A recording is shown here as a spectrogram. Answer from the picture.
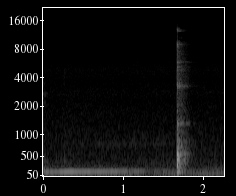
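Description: A ceramic spoon clinks once against a porcelain tea-tasting bowl of wet leaves, a single sharp clink with a short ring near the end.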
